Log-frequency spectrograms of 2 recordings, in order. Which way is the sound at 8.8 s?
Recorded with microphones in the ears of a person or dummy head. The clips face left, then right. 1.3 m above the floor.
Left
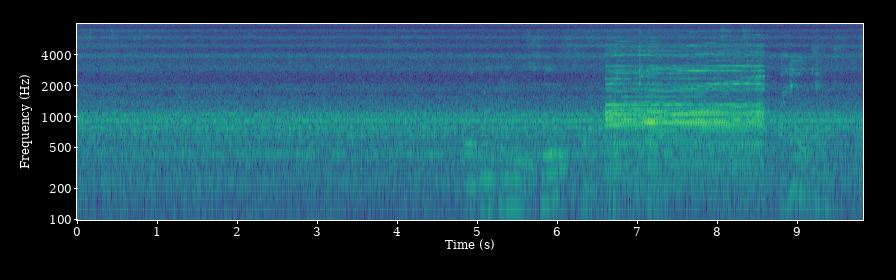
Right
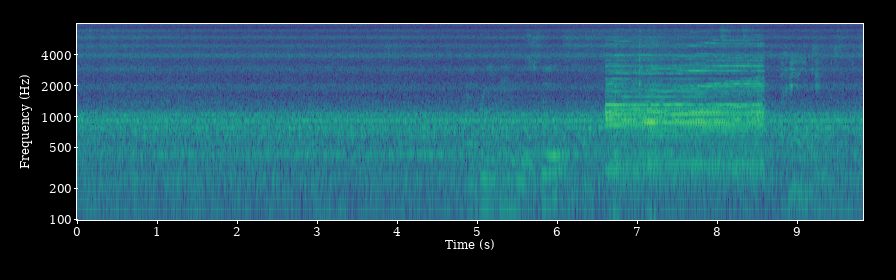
50° left (ahead or behind).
